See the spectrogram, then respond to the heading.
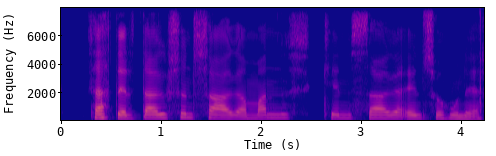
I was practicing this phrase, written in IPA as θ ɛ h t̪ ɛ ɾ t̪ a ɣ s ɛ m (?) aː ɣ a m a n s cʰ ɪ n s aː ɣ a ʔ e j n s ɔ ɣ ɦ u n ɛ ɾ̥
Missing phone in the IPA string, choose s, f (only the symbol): s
